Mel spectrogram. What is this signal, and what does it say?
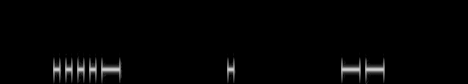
Morse code, heard as a keyed tone, about 20 wpm, spaced as for 7 wpm, 700 Hz. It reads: 4EM
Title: USA Call Signs - 5 Characters - 6x Character Spacing - 20wpm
